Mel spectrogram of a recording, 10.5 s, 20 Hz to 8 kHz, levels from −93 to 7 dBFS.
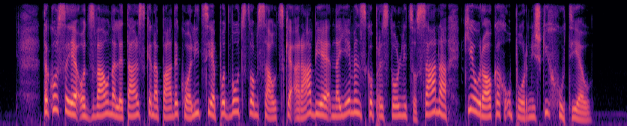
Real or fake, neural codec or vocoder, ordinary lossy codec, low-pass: real; none; none; 7.2 kHz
